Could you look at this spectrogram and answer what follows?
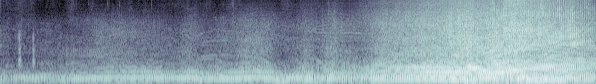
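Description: Off-road race car approaching and passing close at speed, its engine revving with the pitch rising and falling as the throttle works. It grows louder from about four and a half seconds in, with a rush of wide noise at its loudest around six seconds as it goes by.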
